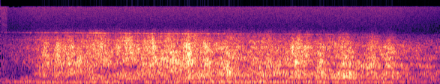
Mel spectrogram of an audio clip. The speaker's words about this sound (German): Ein Geschäftsflugzeug. Das ist eine zweistrahlige Düsenmaschine. Der startet jetzt gleich.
